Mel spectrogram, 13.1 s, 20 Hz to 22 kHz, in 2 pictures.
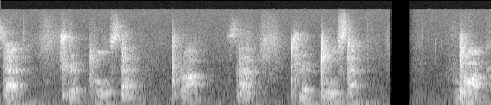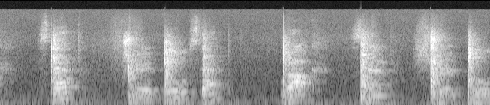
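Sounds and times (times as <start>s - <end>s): man counting dance steps: 0.0s - 5.2s, 5.9s - 13.0s.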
